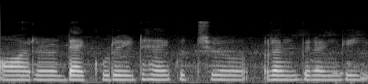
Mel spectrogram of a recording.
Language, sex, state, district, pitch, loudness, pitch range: Hindi, female, Chhattisgarh, Bastar, 210 Hz, -18 LUFS, 210-215 Hz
